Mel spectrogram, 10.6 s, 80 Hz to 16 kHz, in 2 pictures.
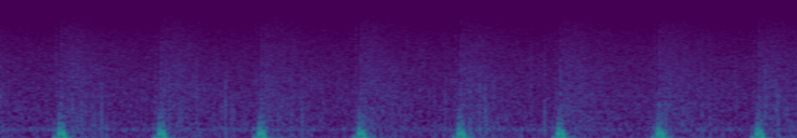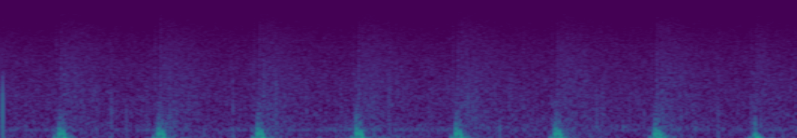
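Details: Normal heartbeats recorded in a film made for doctors, possibly from the 1950s, correlating the heart's physical motion with its sounds.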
